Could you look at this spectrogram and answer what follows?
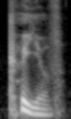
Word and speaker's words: Kyiv: I heard Alex Thompson once pronouncing this word Kyiv, and I just thought it was pretty good.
